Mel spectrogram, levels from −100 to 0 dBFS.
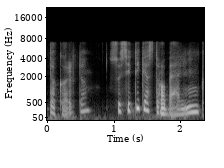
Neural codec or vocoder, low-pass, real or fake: codec, 24 kHz, 1.2 kbps, DualCodec; 7.2 kHz; fake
